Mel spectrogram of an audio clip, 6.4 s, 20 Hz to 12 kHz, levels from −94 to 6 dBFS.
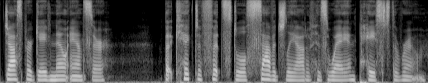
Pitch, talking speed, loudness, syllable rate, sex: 160 Hz, 160 wpm, -19 LUFS, 4.5 syllables/s, female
